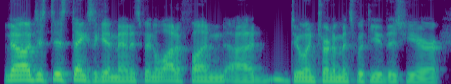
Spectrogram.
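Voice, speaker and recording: A man's voice: mid-range voice, fairly even intonation, fairly quick. A man co-hosting a podcast and interviewing a guest in a casual conversational style.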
